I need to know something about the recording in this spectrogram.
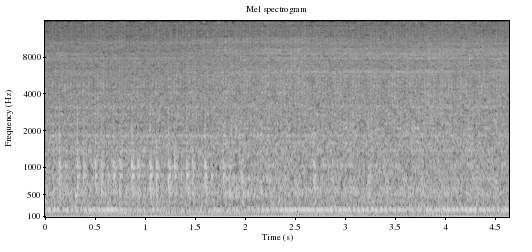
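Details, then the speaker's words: Toyota 1JZ-GTE VVTi fully warmed, idling with a loose, uneven rattling knock from the camshaft; it fades with more rpm and stops when the camshaft is pushed forward with a stick. "так гремит распредвал. То есть я вперед толкнул, звук пропал. Опускаем, начинаем греметь."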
